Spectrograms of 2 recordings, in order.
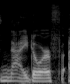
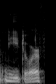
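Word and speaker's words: Neidorff: And I should mention that CEO, that's Nydorf, uh, not Niedorf. I do too much reading of the news, not enough listening well, to I it.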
